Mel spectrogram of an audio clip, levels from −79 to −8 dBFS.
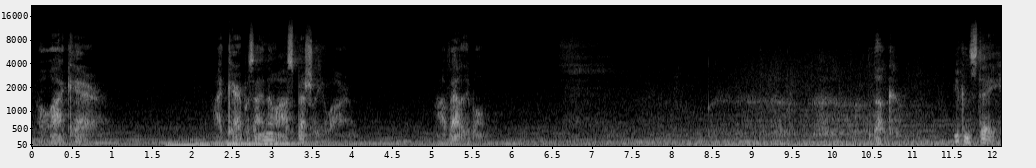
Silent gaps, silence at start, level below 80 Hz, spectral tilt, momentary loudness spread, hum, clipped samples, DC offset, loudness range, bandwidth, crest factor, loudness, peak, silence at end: none; 0 s; -46 dBFS; -4.5 dB/octave; 15 LU; none; under 0.1%; under 0.1%; 9 LU; 16.5 kHz; 20 dB; -41 LUFS; -20 dBFS; 0 s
